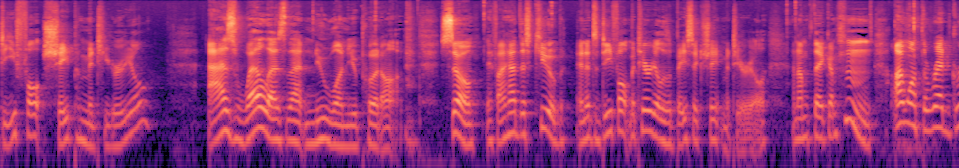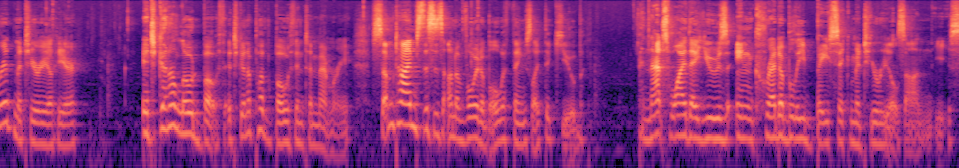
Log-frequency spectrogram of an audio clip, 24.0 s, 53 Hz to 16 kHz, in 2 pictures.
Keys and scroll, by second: 4.4 s, 11.0 r, 11.1 e, 11.3 d, 14.0 w, 14.4 a, 15.1 w, 17.7 s.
